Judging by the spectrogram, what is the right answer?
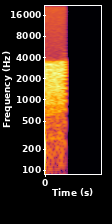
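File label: Police Southwest District Tac, radio; Raleigh; wake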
